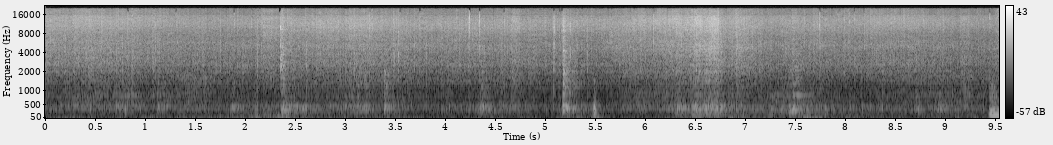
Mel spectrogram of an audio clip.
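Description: Sausages and burgers sizzle and spit in a frying pan during a British-style cook-up, a steady close crackle with occasional louder pops and scrapes, and no talking.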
